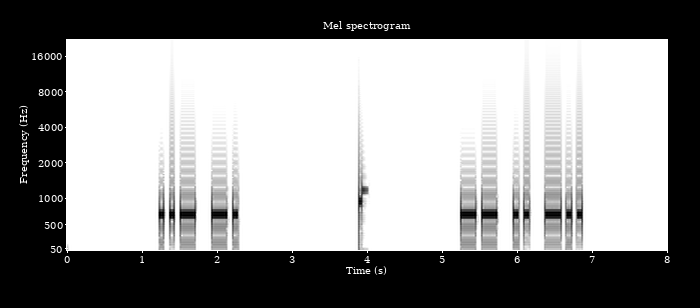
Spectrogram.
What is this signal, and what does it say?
Morse code, heard as a keyed tone, about 17 wpm, 700 Hz. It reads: UN MID
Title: Prefixes and Suffixes 17wpm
